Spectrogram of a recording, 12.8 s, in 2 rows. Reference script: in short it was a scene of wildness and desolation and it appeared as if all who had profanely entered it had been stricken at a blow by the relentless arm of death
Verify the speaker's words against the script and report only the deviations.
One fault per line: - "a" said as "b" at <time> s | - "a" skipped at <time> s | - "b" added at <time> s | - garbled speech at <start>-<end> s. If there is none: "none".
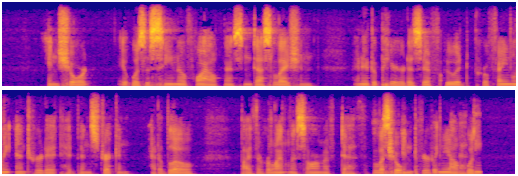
- "all" skipped at 5.5 s
- garbled speech at 11.1-12.5 s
